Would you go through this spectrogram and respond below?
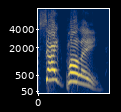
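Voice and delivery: shouting. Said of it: "he'd yell it at me".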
